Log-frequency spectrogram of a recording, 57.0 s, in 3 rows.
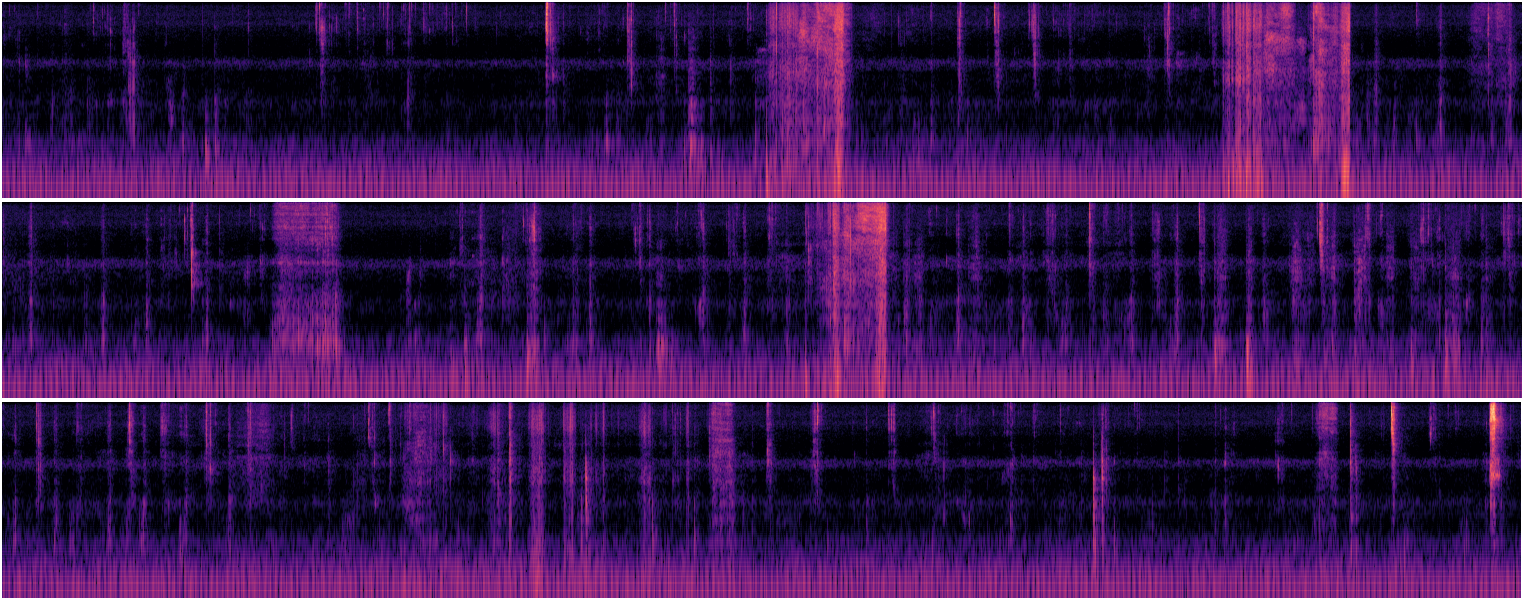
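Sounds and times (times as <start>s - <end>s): steady low hum: 0.0s - 56.9s
wet chewing and biting: 24.0s - 54.6s, 55.3s - 56.9s.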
